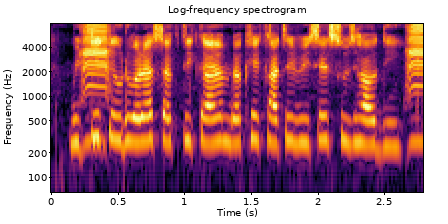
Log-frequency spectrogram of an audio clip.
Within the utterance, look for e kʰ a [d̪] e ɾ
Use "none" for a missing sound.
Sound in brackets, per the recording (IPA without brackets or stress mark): t̪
